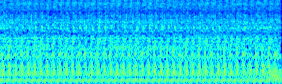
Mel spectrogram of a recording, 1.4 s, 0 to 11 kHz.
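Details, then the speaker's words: Generator with a Yamaha MZ80 engine, owned for years: a small single-cylinder engine holding a steady, even putter with no misses or knocks. Healthy normal running; the owner calls it a really good runner. "uh about that wind generator going had that for years and uh it's a really good runner"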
